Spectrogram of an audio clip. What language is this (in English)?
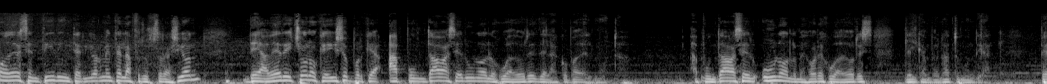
Spanish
